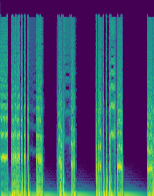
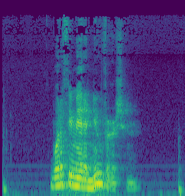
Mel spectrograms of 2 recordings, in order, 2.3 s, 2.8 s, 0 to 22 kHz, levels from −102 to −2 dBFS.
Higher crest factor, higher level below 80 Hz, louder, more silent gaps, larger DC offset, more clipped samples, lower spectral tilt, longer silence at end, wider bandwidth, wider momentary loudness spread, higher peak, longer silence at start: about the same, 16 dB vs 20 dB; first, -22 dBFS vs -48 dBFS; about the same, -18 LUFS vs -17 LUFS; neither; neither; neither; second, -4 dB/octave vs -7.5 dB/octave; about the same, 0 s vs 0.05 s; about the same, 17 kHz vs 16.5 kHz; second, 6 LU vs 23 LU; about the same, 0 dBFS vs 0 dBFS; about the same, 0 s vs 0.05 s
